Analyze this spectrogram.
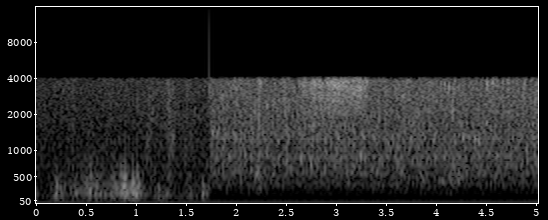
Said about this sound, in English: All right, I'm about 2.5 miles into my walk over to my other spot. I want to look at, just stop this creek to fill my water bladder and probably wash up a little bit, and then I'll be on my way.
